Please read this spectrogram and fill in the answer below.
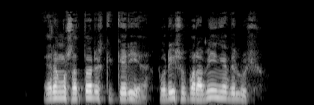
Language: Galician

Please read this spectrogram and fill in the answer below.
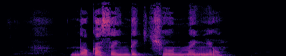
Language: Teutila Cuicatec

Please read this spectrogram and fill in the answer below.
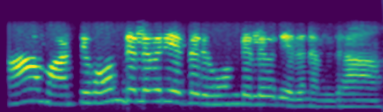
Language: Kannada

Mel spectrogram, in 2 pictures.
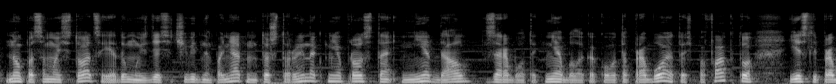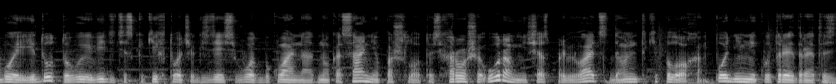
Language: Russian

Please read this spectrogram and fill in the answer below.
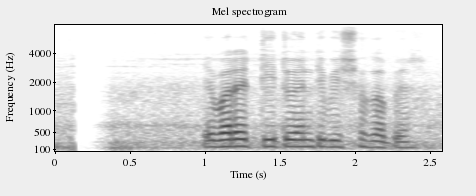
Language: Bangla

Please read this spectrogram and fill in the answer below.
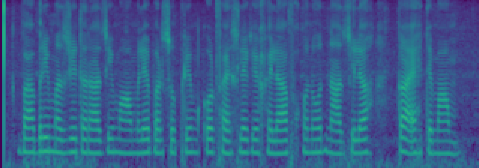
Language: Urdu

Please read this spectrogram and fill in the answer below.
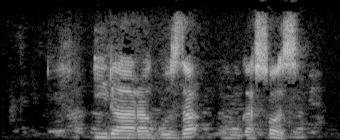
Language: Kinyarwanda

